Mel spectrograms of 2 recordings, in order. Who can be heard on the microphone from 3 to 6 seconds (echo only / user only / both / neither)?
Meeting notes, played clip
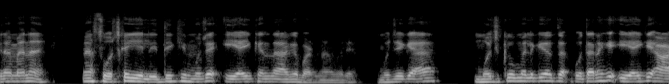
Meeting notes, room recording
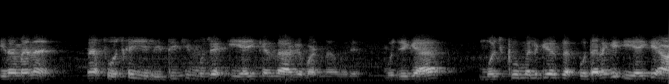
echo only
